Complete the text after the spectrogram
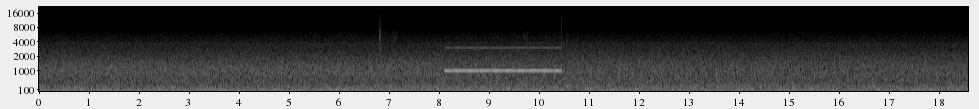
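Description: A steady low roar of jet engines fills a cockpit.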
